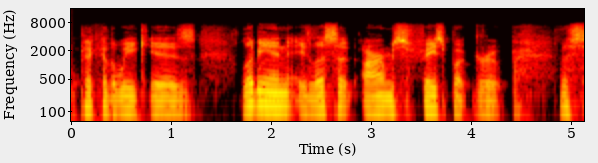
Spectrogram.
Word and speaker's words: Libya: And one of the writers over there stumbled across this Facebook group based in is it Libya or Liba? Libya. Yeah. Well, if Jake's pronouncing it, it's Liba.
